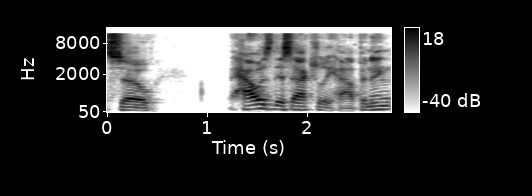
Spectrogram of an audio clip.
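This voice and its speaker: Against a quiet background, a man with a Southern US accent talks at a moderate pace. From US South. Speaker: marketing executive presenting at a webinar. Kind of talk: webinar presentation. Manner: casual, with frequent fillers.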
